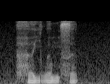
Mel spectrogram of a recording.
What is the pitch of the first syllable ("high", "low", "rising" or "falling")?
low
